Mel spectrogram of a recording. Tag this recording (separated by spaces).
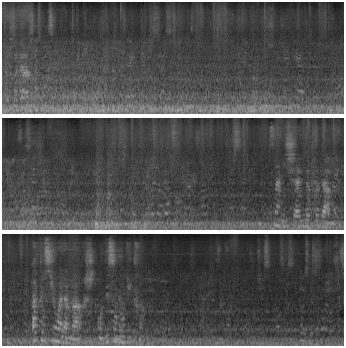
train transportation voices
